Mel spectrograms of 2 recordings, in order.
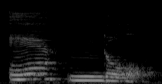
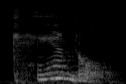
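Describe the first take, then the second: First: "Candle" split into stretched separate parts; sounded out. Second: Said in the usual way. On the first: Shown as a demonstration. Teacher checking for the I sound, "Candle" pulled apart slowly. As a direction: break "Candle" as c, aa, ndle, slowly. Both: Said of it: "Is there an I sound in".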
